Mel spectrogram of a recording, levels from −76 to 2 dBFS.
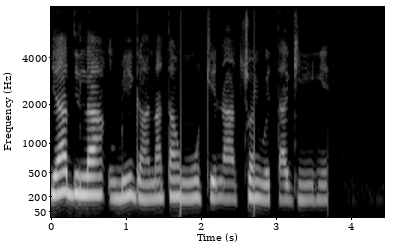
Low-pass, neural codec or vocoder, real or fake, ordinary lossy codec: none; none; real; none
